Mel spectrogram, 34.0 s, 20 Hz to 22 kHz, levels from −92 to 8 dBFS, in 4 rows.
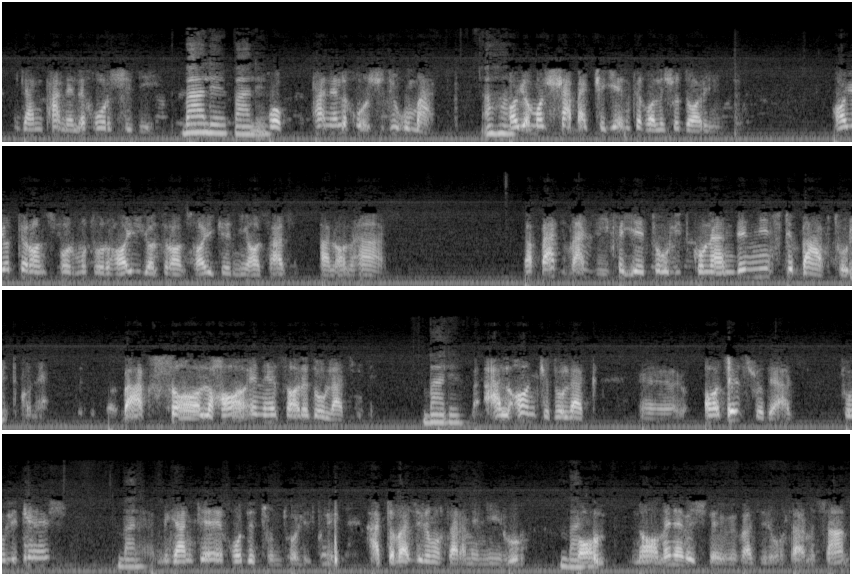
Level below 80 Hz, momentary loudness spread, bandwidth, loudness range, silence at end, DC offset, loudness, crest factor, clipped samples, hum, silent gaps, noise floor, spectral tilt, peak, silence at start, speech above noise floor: -46 dBFS; 15 LU; 9.8 kHz; 6 LU; 0 s; under 0.1%; -18 LUFS; 18 dB; under 0.1%; none; none; -46 dBFS; -6.5 dB/octave; 0 dBFS; 0.2 s; 29 dB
